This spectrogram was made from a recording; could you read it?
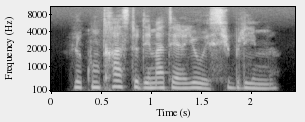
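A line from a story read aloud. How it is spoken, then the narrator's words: Murmured. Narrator (French): murmura-t-elle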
